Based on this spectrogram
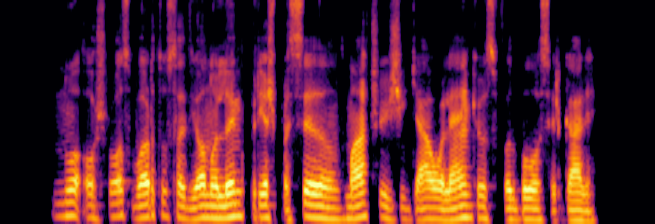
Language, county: Lithuanian, Tauragė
